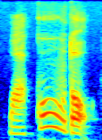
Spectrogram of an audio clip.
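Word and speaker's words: 若人: 자, 이런 식으로 나코도, 우도라고 발음되는 경우를 추가적으로 알아볼게요. 젊은이는 와코우도, 그리고 사냥꾼은 가류도라고 합니다.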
